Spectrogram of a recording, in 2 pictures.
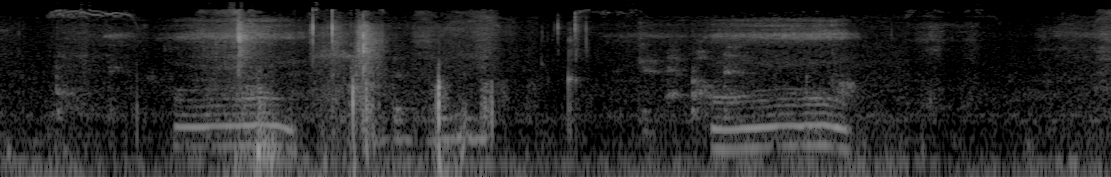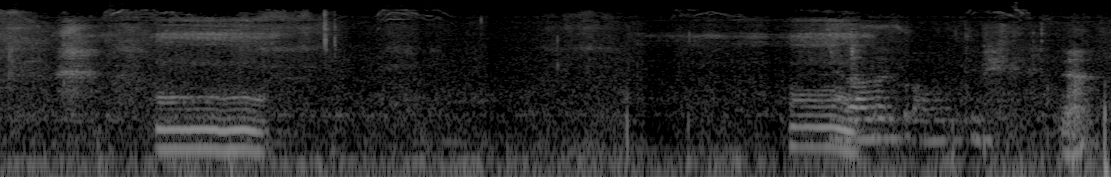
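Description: Four drawn-out, tonal, whistling snores about every four seconds, rising in pitch, over steady low room hum: unusual musical snoring during sleep.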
